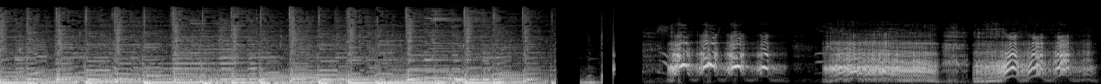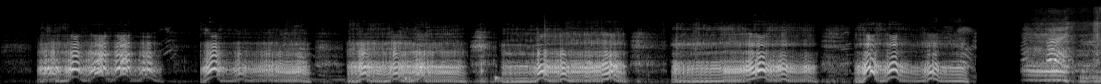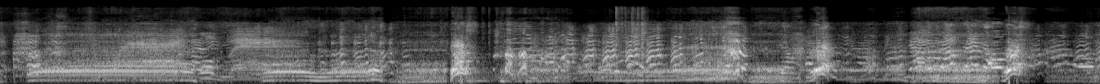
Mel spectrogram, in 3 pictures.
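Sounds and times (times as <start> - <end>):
dog snarling and growling: 7.8 - 32.5.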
